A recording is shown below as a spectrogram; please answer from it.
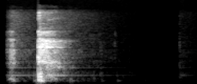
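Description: A man clearing his throat: a short sound, then a louder one about half a second in, fading out within a second.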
